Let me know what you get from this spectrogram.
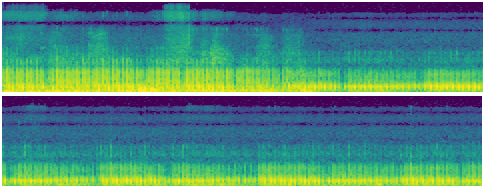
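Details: Relaxed kitten purring, opening with a few seconds of rustling and handling noise, then settling into a rhythmic low purr with regular breath-paced pulses.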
